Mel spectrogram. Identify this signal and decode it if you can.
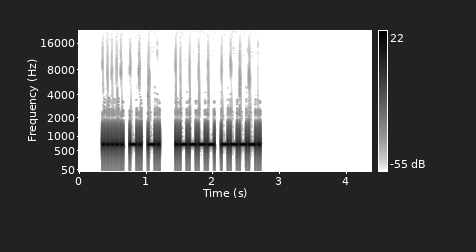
Morse code, heard as a keyed tone, about 36 wpm, 700 Hz. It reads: 5NN 19
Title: CQ WW DX Contest Exchange Encore - 35wpm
